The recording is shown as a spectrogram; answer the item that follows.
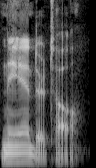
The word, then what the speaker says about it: Neanderthal: It does, so it's pronounced Neanderthal. – It's Tahal, but you just say tall.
